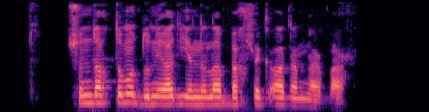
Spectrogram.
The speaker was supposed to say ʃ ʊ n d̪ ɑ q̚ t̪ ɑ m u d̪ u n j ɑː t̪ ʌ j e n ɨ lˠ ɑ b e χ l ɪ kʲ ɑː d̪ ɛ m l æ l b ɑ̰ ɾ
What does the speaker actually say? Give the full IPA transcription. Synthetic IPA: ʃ u n d̪ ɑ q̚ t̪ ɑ m u d̪ u n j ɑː d̪ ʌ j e n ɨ lˠ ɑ b æ χ l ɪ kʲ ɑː d̪ ɛ m l æ ɾ b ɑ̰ ɾ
